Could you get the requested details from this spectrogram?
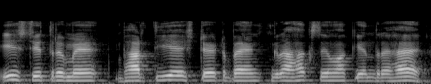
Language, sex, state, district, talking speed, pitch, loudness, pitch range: Hindi, male, Jharkhand, Garhwa, 140 wpm, 180 Hz, -20 LUFS, 175-185 Hz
